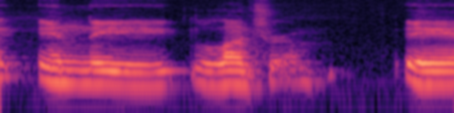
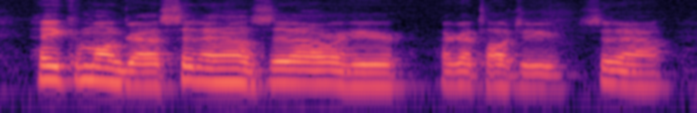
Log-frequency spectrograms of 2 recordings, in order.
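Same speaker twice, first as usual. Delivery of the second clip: put-on super-calm tone, quieter; 6 dB quieter than usual. Retelling how a man called the guys in to talk, imitating super calm talk. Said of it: "he's all super calm".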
